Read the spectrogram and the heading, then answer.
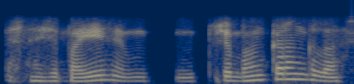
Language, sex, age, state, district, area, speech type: Kashmiri, male, 18-30, Jammu and Kashmir, Shopian, rural, conversation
